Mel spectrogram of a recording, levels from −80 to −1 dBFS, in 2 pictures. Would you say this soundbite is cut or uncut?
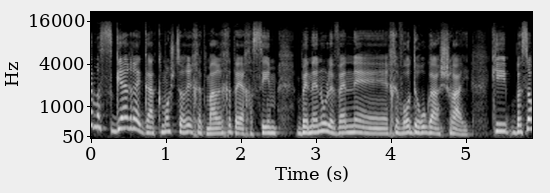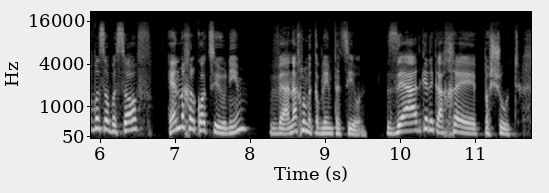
uncut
